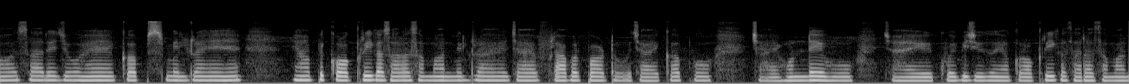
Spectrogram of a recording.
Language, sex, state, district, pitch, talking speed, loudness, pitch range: Hindi, female, Uttar Pradesh, Hamirpur, 185 Hz, 200 wpm, -21 LUFS, 180-190 Hz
